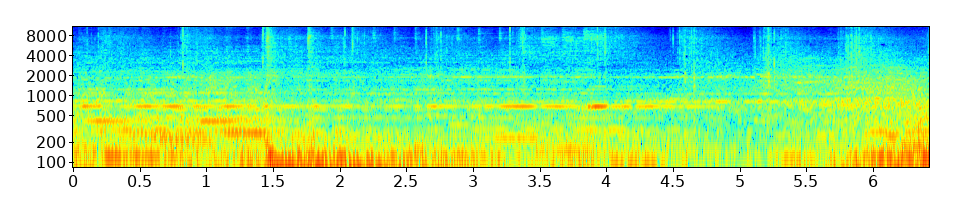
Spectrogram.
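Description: Live rock band intro played through an arena PA: held keyboard tones over a heavy bass, with the crowd cheering over it.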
